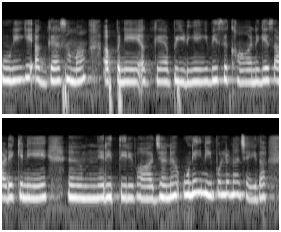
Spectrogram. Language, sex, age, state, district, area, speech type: Dogri, female, 18-30, Jammu and Kashmir, Udhampur, urban, spontaneous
